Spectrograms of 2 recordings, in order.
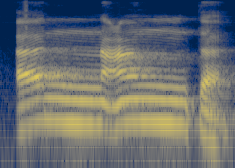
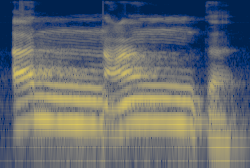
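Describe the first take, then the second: The two takes are said the same way.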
